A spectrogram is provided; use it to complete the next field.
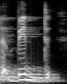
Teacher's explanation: با کو ڈائریکٹ لام کے ساتھ ملا کر پڑھیں گے، یہ بیچ والا الف اور لام نہیں پڑھیں گے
